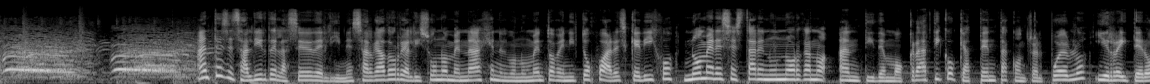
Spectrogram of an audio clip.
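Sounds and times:
crowd chanting slogans: 0.0s - 2.0s
speech: 2.0s - 11.4s.

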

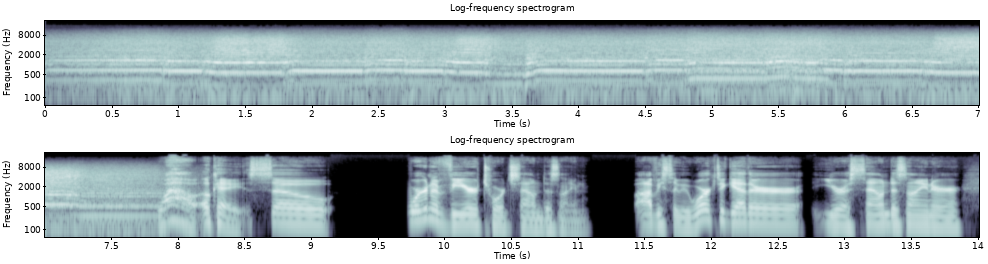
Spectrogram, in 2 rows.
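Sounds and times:
real car engine running and revving: 0.0s - 8.1s
speech: 8.0s - 13.9s.

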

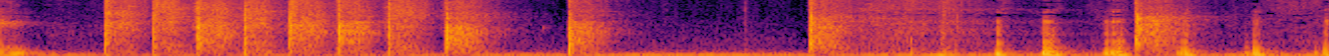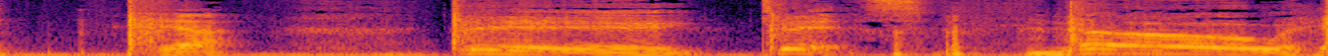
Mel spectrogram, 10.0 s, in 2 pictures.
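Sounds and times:
speech: 0.0s - 0.2s, 3.9s - 4.8s, 5.6s - 6.0s, 6.7s - 9.9s
fast clapping slowing into slow clap: 0.4s - 2.4s, 4.2s - 4.6s.

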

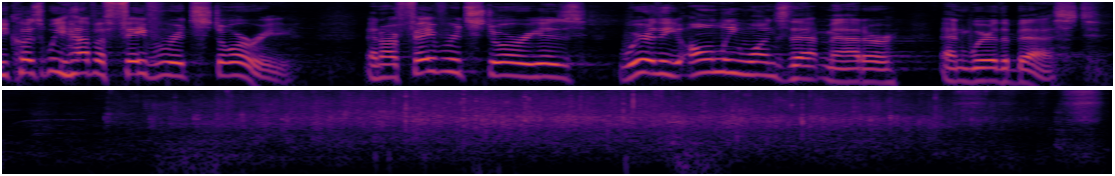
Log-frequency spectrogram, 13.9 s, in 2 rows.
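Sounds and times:
speech: 0.0s - 7.0s
audience clapping: 7.6s - 13.6s.

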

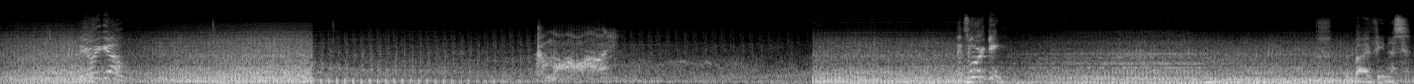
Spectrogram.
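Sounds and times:
improvised helicopter blades spinning: 0.0s - 14.1s
speech: 0.8s - 1.4s, 13.8s - 14.1s
person shouting: 5.4s - 6.2s.

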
